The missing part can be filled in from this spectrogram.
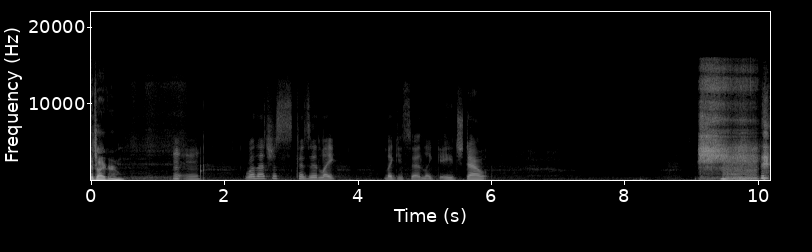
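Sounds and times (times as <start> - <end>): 
speech: 0.0 - 0.6, 2.3 - 3.8, 4.4 - 6.0, 9.1 - 10.1
person yawning from afternoon tiredness: 9.1 - 10.1.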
